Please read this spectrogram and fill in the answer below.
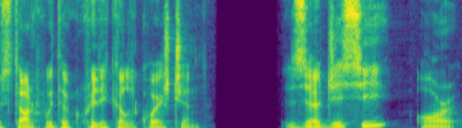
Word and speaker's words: ZGC: Well, so there's no preferred pronunciation. Both are fine. Personally, I usually say ZGC, but a lot of people say CGC, and I guess it depends on which side of the pond you're on.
